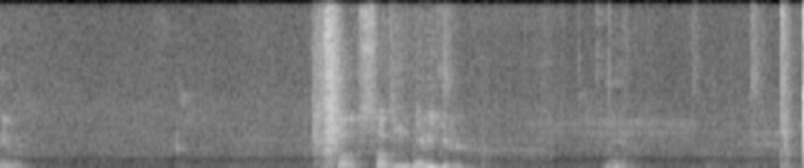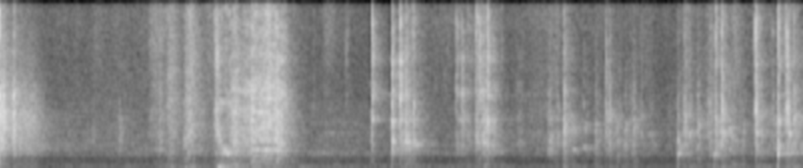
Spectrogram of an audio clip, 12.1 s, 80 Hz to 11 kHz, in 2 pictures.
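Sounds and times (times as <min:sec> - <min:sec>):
metal scrape: 0:07.2 - 0:08.4
steel parts clinking: 0:07.7 - 0:12.0.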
